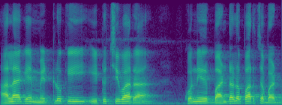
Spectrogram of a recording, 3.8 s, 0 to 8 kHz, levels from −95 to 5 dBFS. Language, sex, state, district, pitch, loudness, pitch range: Telugu, male, Telangana, Hyderabad, 135 Hz, -17 LUFS, 125-150 Hz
